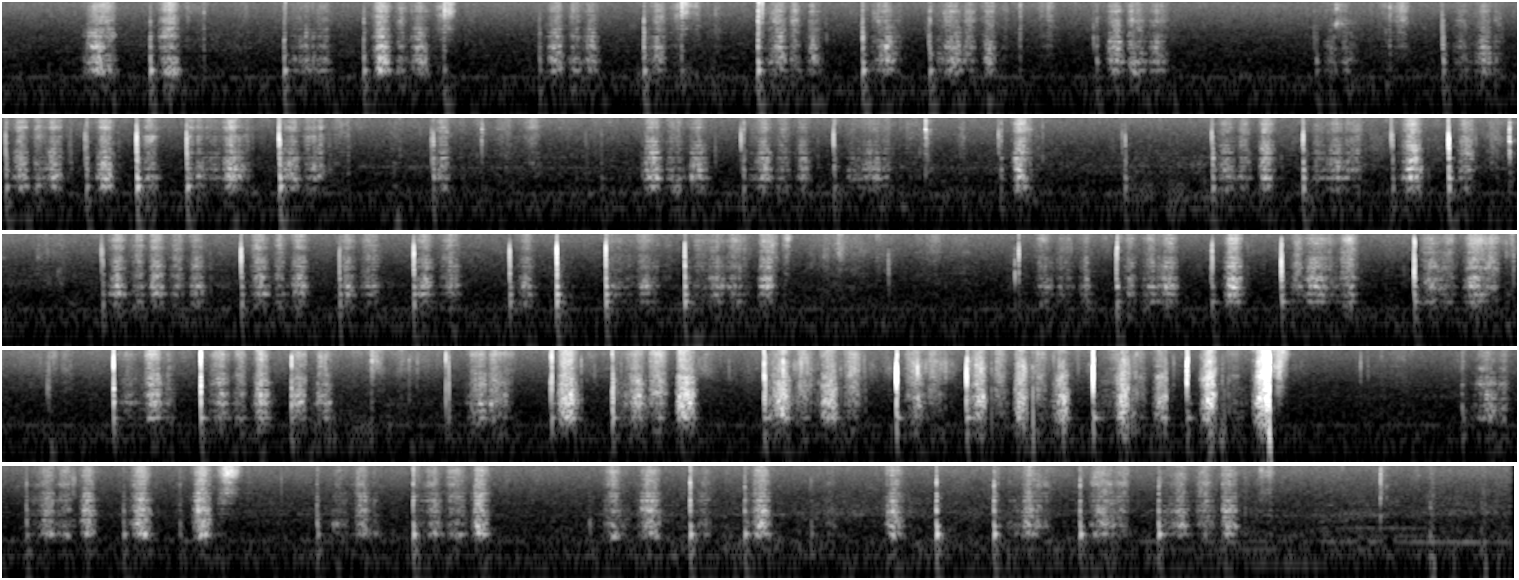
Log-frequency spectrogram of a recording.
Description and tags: Writing-with-Pen
Just writing on a piece of paper with a biro pen.
paper, pen, scribble, write, writing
